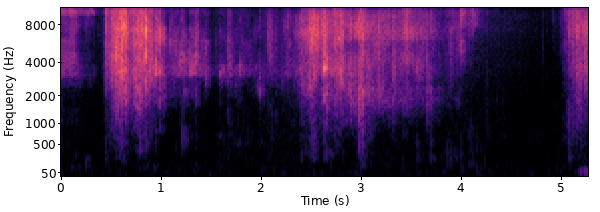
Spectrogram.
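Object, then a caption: Corn starch foam packing pieces. Handfuls of small, light, colorful corn starch foam playcorn pieces are held in both palms while fingertips with long red nails rub, squeeze and let them rattle, and a few pieces drop. The result is a dry, bright, crinkly rustling and crunching, with louder bursts early on and midway, a brief near-silence, then the rustling starting again at the end.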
